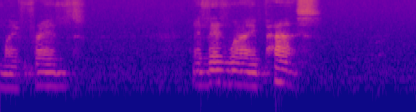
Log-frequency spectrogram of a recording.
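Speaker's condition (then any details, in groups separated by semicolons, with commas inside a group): ALS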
